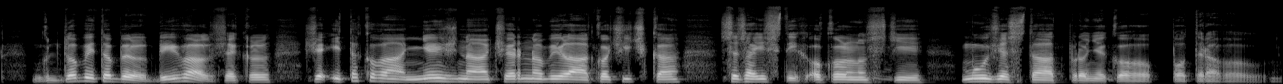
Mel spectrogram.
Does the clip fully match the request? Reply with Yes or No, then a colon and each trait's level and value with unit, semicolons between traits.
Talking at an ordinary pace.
No: slow, 100 wpm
